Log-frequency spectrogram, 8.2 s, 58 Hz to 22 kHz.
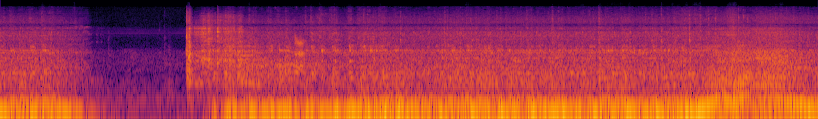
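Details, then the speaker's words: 1984 Ford Mustang GT350 Foxbody after a starter replacement, which fixed a loose starter connection; an oil leak remains. Brief crank, then it catches cleanly and settles into an even, steady idle with no stumbling; normal start. "do it one more time yeah sounds good sounds way way better yay that's done"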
